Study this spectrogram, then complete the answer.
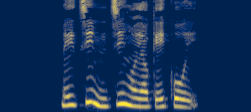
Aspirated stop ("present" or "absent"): absent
